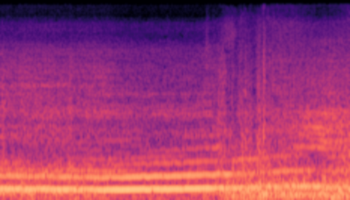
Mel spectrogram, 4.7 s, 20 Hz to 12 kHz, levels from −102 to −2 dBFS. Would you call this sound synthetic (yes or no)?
yes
